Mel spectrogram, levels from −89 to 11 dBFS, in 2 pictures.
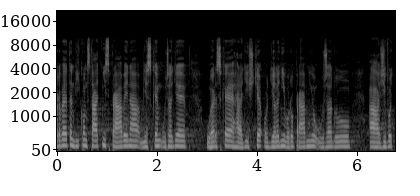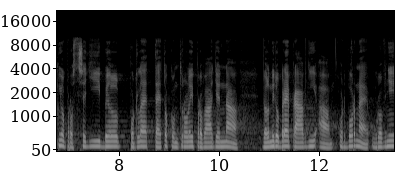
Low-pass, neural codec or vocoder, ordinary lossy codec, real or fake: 9.9 kHz; none; MP3, 96 kbps; real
